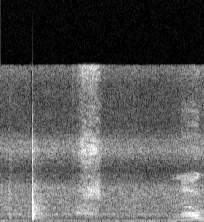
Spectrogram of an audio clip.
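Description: A metal spoon stirring thick cookie batter in a bowl, with one sharp clink of spoon against bowl about a third of a second in.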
